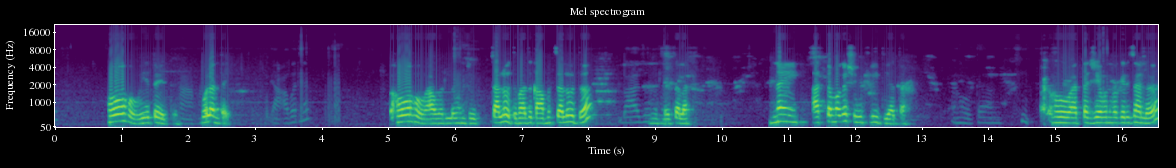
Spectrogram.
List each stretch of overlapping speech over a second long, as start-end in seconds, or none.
none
